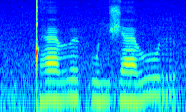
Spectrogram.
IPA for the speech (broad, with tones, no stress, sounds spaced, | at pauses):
ɡ͡ǃ æ˨ β ø˨ k w i˩ ʒ æ˨ β u˥ r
